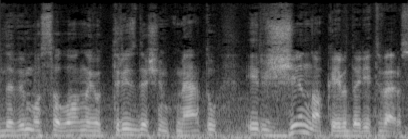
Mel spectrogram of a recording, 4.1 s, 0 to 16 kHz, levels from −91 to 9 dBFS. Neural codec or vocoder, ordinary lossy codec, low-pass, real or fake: none; MP3, 64 kbps; 14.4 kHz; real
